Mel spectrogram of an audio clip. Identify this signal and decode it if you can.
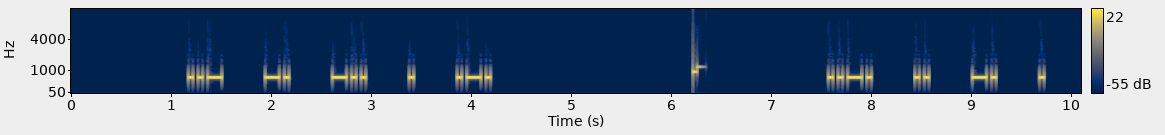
Morse code, heard as a keyed tone, about 25 wpm, spaced as for 14 wpm, 700 Hz. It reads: UNDER FINE
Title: 3x Character Spacing - Top 500 Words - 25wpm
